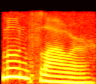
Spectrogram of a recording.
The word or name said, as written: moonflower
